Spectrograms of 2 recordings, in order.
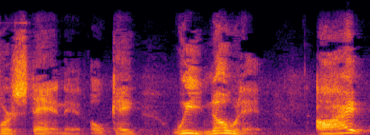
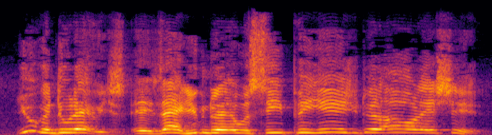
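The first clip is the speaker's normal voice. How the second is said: ordinary talk, nothing marked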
